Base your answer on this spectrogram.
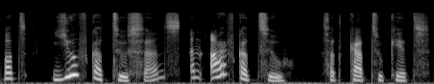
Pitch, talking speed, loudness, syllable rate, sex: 250 Hz, 180 wpm, -20 LUFS, 4.2 syllables/s, female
